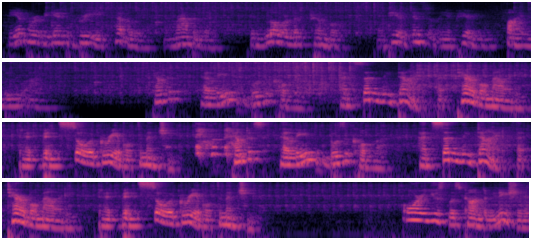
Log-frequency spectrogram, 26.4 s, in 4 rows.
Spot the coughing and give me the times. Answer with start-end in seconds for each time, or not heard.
15.2-16.3.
